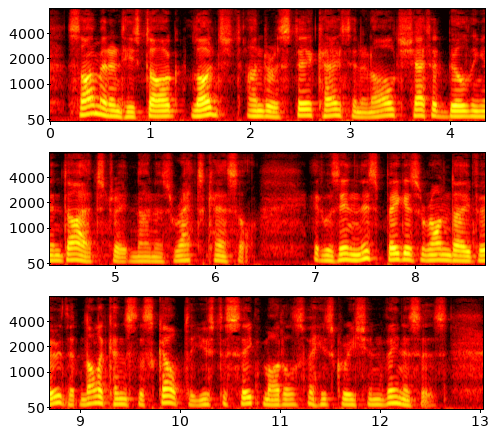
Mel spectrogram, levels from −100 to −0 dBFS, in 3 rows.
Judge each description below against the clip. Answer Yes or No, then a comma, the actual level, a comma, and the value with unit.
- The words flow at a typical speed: Yes, average, 175 wpm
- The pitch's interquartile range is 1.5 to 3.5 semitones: Yes, average, 3.1 semitones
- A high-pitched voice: No, medium, 140 Hz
